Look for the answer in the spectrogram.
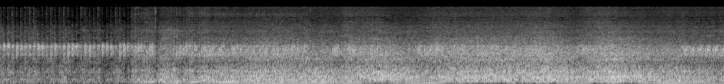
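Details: Kijang 2L diesel after an engine rebuild for oil burning and final retiming and adjustment: steady, even idle clatter with no knocks, misses or hunting. The engine sounds normal and back to standard.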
